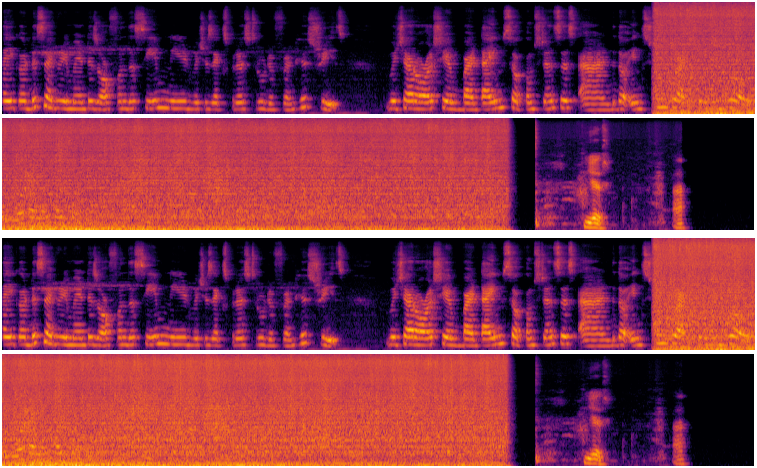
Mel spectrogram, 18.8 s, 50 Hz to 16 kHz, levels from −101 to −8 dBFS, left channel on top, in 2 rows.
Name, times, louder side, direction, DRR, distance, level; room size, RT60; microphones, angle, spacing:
voice 1, 0.0-4.3 4.8-10.5, right 2 dB, 15° right, 0.3 m, -33 dB
sound 1, 8.1-15.7, right 3 dB, 35° right, 0.9 m, -26 dB
voice 2, 16.1-17.0 17.5-17.9, left 5 dB, 55° left, 0.5 m, -31 dB
3.8 x 2.2 x 4.1 m
head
